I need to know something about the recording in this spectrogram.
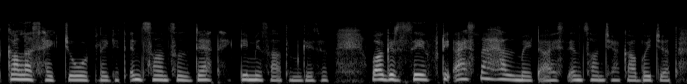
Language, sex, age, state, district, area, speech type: Kashmiri, female, 18-30, Jammu and Kashmir, Baramulla, urban, spontaneous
